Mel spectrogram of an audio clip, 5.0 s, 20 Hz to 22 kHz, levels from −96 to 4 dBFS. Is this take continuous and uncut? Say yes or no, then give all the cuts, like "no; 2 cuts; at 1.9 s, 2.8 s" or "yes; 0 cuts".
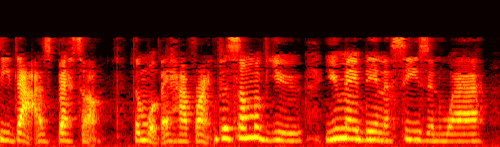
no; 1 cut; at 2.1 s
